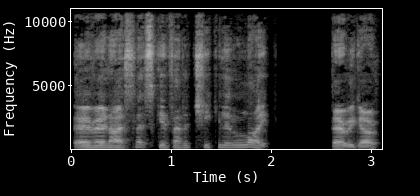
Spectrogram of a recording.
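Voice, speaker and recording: A man runs his own channel, sketching, joking, and reading viewer comments aloud in casual chat. He talks fast at a fairly high pitch with big swings.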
